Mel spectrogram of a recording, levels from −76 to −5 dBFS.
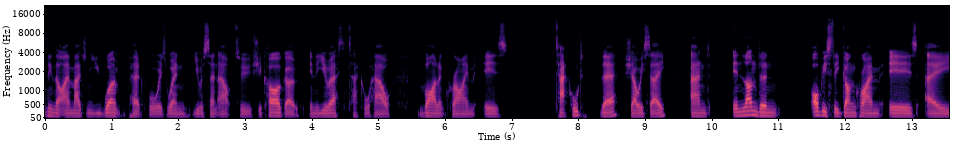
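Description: Listening to the speech here, nothing stood out as a technical fault at any point.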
